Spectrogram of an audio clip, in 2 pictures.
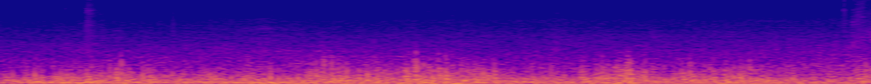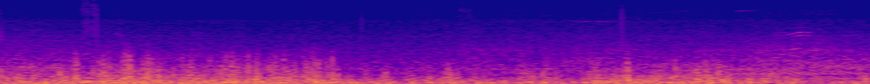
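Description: Wind buffeting the microphone: a loud, low rumble that gusts up and down, dipping briefly near the end.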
